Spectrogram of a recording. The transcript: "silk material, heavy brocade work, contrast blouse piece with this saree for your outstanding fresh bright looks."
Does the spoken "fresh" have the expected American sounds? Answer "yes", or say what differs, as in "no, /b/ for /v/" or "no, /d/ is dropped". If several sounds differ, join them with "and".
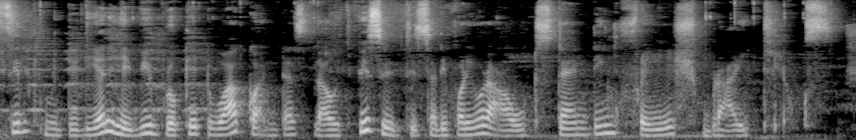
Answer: yes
